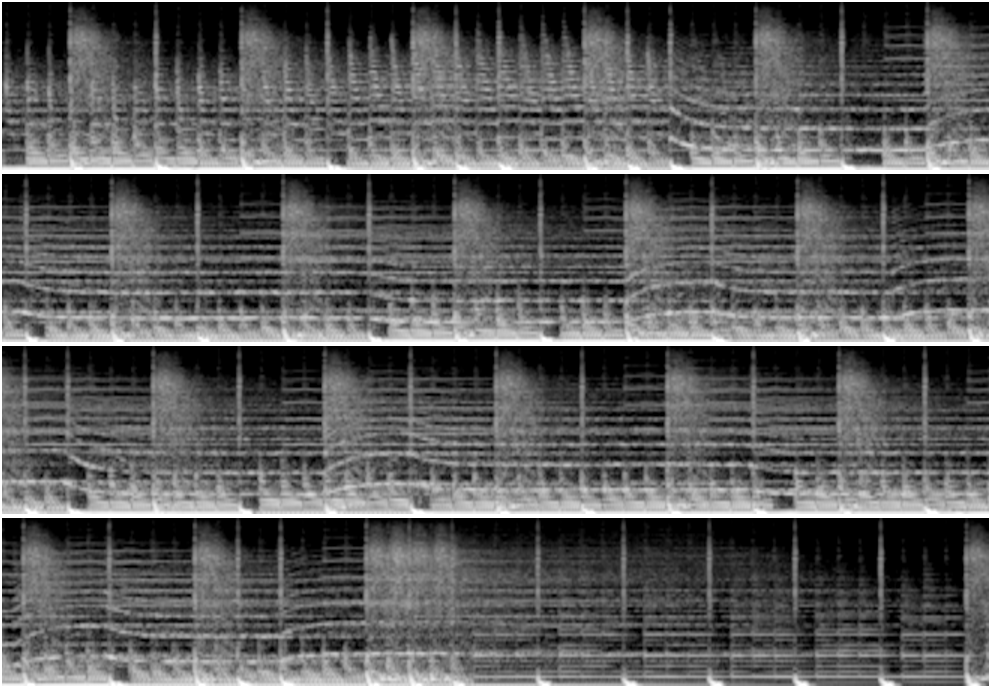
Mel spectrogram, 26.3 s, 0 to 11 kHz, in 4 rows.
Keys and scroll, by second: 0.5 ctrl+r, 1.2 g, 1.4 z, 2.1 Tab, 2.7 Tab, 2.9 g, 3.0 z, 3.4 Tab, 18.4 g, 23.4 Tab, 23.6 2, 24.3 1, 24.8 shift+s, 25.1 Tab.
